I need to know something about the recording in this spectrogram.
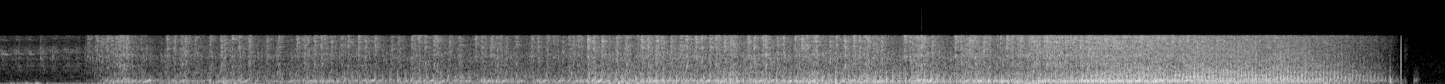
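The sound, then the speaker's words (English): A big R-2800 radial piston aircraft engine cranks, coughs to life and settles into a loud, throbbing rumble that builds steadily before cutting off abruptly. “Let's start up an R2800.”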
